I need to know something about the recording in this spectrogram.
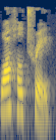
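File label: "Wattle Tree", English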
